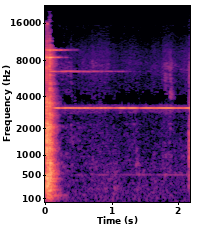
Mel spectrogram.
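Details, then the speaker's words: A struck tuning fork rings with a clear, steady pure tone that slowly fades during a Rinne test in a neurologic exam; the patient hears it longer by the ear than on the mastoid, normal air conduction greater than bone conduction. "So this is the normal assessment. The air conduction is greater than the bone conduction. That is why you are able to hear it more in the frontal part of your ear than the mystoid bone at the back of your ear."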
